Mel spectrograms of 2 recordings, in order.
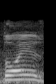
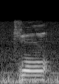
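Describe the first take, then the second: First: It ends in an 'oy' sound. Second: It ends in a long 'ah' vowel. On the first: The speaker calls it wrong. "बहुत से लोग इसको तोए पढ़ते हैं, ये गलत है" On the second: The speaker calls it right. "बल्कि अलिफ के साथ पढ़ेंगे"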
